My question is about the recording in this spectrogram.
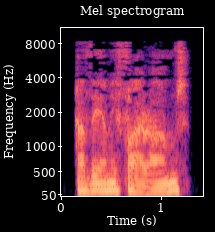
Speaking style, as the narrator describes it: said I

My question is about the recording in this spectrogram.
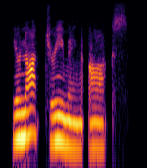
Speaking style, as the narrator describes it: Elizabeth said quietly

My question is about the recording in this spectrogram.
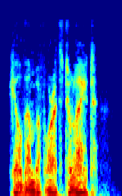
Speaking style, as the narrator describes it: Luz Theron murmured

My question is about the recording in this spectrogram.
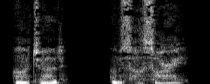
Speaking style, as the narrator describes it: whispered

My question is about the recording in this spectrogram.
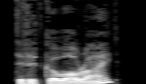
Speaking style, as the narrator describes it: she asked in a slightly worried tone

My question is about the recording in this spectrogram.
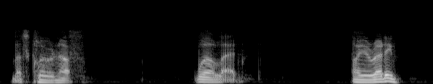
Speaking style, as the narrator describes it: he said gruffly

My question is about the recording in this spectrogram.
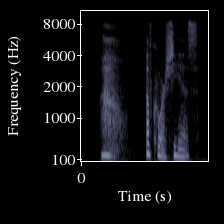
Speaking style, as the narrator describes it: I groaned

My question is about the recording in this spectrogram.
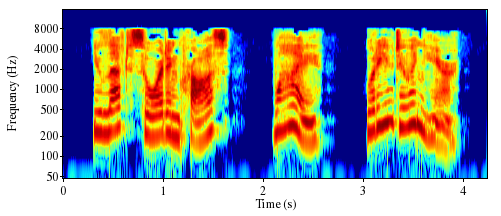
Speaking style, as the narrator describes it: her voice quaked

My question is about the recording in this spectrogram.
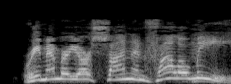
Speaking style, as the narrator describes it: Sloat roared

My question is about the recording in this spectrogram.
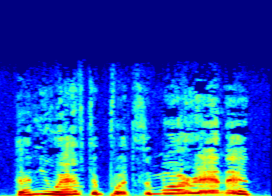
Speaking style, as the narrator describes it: Dinah screamed shrilly at him

